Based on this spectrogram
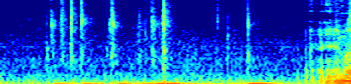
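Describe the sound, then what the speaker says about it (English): Typing on a computer keyboard, a quick run of close, crisp key clicks in irregular bursts, ending as a voice starts to speak. "you'll have to type that in again"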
